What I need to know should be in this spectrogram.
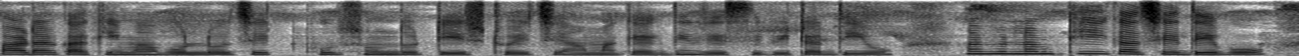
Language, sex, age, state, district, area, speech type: Bengali, female, 30-45, West Bengal, Paschim Medinipur, rural, spontaneous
